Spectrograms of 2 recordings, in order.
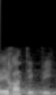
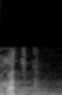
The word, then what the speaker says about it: RATP: haut on dit l'unesco en revanche on dit la ratp nous dit pas la rate donc c'est ça la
